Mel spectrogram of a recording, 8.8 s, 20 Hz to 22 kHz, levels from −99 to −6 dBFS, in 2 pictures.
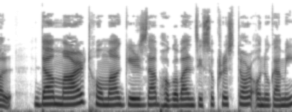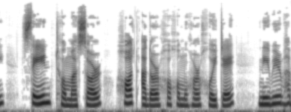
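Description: Nothing technically wrong turns up in this speech recording; there's no fault to point to at any moment.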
